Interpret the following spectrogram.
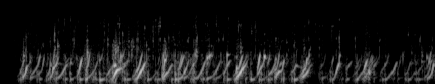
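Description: Cartoon bubbling sound effect: a rapid stream of short rising bloops, several a second, thinning out near the end.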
